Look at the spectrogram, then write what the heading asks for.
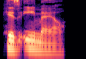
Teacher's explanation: his sounds like a z because of the following vowel in email we also link the words so it sounds sounds like his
